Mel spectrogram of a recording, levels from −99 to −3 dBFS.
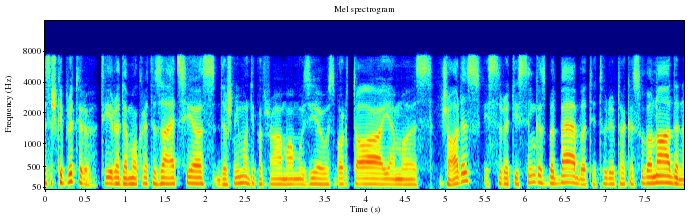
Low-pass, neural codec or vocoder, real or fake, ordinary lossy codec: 7.2 kHz; codec, 16 kHz, 1 kbps, X-Codec, WavLM features, trained on Multilingual LibriSpeech; fake; Opus, 64 kbps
